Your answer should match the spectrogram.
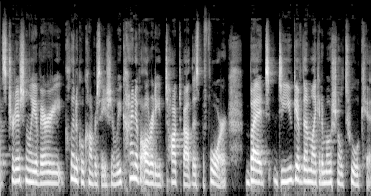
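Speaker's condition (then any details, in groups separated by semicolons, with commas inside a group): No condition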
